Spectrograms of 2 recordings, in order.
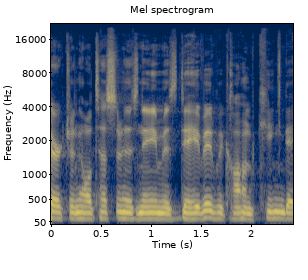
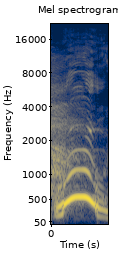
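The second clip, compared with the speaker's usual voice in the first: high, loud "woo!"; excited whoop; 7 dB louder than usual. Real, not acted. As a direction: whoop to cheer the crowd on. Cheering on the congregation.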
